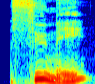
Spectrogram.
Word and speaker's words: fumer: In this lesson, we will see together two words that are written differently but pronounced the same way. Fumer, fumer.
